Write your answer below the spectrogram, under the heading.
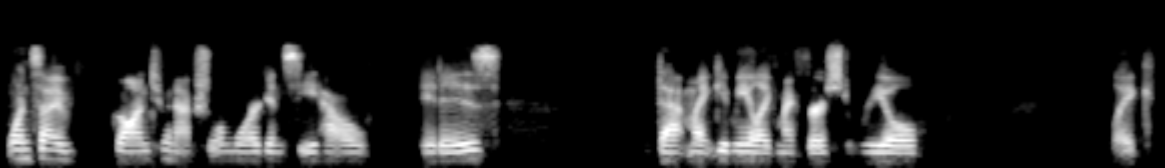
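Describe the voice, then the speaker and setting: A woman's voice: deep voice, completely flat delivery, slow, creaky, long pauses, sharp tone, no room sound, poor audio. A young woman guest on a podcast, talking casually and hesitantly with lots of fillers and restarts. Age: young adult. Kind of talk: casual conversational interview.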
